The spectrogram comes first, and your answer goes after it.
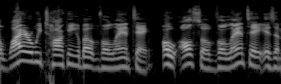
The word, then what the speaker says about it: Volante: this is Volante and yes it is it is pronounced Volante you will see that it is pronounced that way in a video we're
